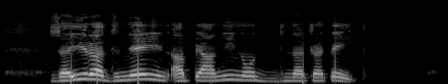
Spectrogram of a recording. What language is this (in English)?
Abkhazian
